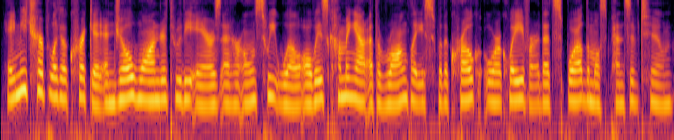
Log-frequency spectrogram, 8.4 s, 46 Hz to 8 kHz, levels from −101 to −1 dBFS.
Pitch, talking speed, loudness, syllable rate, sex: 195 Hz, 250 wpm, -17 LUFS, 5.7 syllables/s, female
